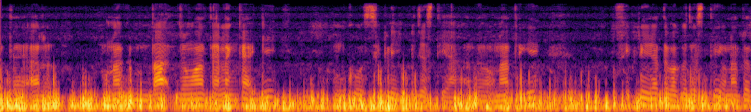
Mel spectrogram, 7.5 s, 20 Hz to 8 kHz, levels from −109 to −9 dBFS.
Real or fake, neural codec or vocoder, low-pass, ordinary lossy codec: real; none; 7.2 kHz; none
